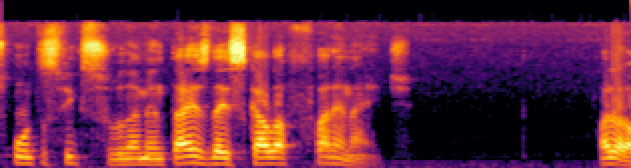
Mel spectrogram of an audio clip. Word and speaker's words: Fahrenheit: Para eles lá eles pronunciam Fahrenheit e nós vamos pronunciar aqui do modo aportuguesado, ou seja, nós vamos falar de Fahrenheit mesmo.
